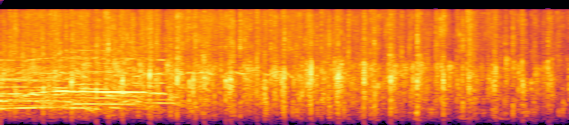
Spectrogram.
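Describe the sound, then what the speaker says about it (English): Audience applause at a university Three Minute Thesis competition, sustained dense clapping from a room full of people, strong at first then thinning slightly as it continues. "So let's give everybody here a round of applause"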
